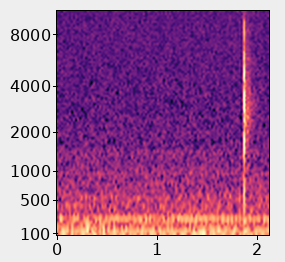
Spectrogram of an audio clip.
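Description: Near silence with a faint steady low hum, broken by a single sharp click near the end.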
